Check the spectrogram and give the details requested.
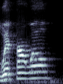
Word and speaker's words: Whippoorwill: Oh, Whippoorwill. Sure. Yeah. There you go. Okay. Whippoorwill. Now I know how to say it. Yeah. Yeah. No, it's the bird. The bird. It's the bird whippoorwill. Yeah.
